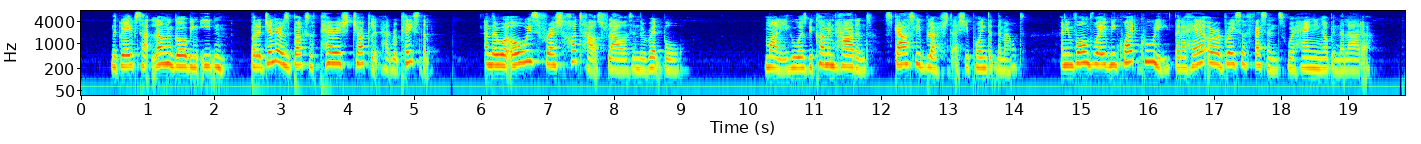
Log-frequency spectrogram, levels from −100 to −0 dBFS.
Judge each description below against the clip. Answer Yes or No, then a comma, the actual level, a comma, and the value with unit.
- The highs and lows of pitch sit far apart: No, average, 4.6 semitones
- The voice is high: Yes, high, 235 Hz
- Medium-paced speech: Yes, average, 180 wpm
